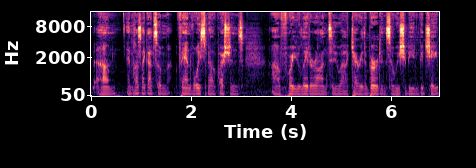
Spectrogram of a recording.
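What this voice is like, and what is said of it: Voice sounds rough, unwell. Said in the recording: “better than my voice sounds”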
